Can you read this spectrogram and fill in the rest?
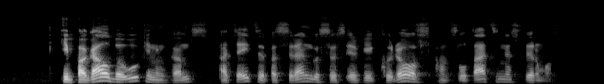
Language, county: Lithuanian, Vilnius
